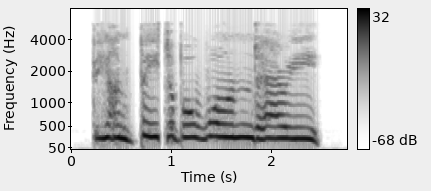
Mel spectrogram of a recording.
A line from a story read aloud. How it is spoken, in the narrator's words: moaned Ron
